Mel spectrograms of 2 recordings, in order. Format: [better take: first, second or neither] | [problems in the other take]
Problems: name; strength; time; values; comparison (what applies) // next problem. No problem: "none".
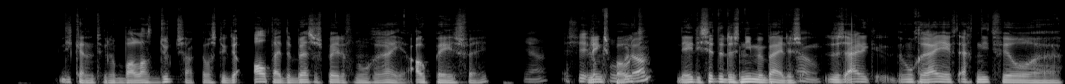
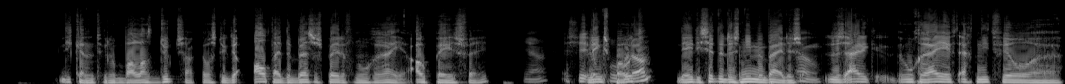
first | distortion; slight; 4% of the sound clipped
